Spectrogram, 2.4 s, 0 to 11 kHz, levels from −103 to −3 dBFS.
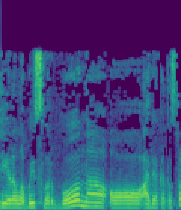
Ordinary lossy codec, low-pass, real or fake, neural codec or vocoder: MP3, 32 kbps; 9.9 kHz; real; none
